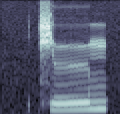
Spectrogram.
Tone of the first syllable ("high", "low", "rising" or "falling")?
rising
